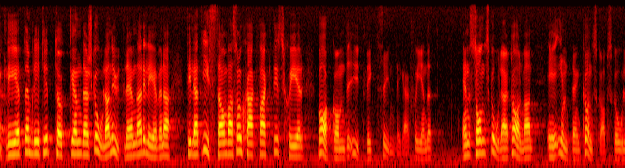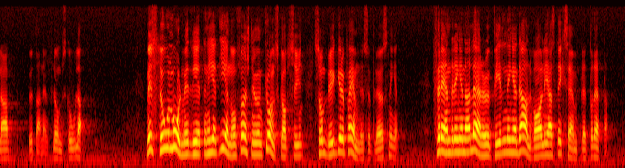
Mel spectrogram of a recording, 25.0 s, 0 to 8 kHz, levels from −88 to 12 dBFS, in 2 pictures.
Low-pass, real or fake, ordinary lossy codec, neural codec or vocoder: 7.2 kHz; real; none; none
